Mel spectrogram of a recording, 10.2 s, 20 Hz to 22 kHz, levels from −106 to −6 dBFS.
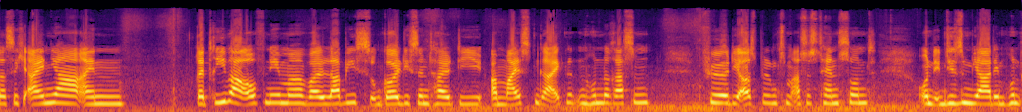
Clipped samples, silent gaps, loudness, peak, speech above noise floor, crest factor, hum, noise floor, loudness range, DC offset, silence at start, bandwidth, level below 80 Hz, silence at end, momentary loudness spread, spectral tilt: under 0.1%; none; -18 LUFS; -2 dBFS; 25 dB; 16 dB; none; -43 dBFS; 3 LU; under 0.1%; 0 s; 16 kHz; -44 dBFS; 0 s; 11 LU; -3.5 dB/octave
